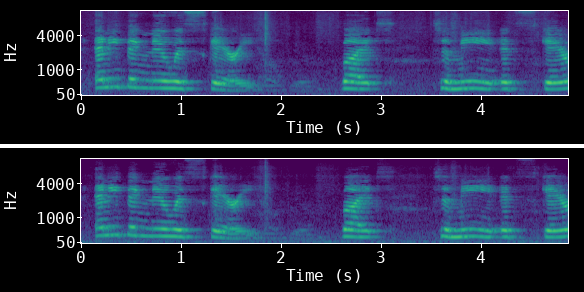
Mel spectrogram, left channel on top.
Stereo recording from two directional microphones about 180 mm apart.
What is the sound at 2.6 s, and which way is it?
A woman's voice, 50° left (ahead or behind).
